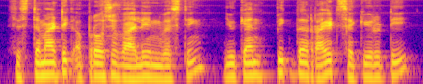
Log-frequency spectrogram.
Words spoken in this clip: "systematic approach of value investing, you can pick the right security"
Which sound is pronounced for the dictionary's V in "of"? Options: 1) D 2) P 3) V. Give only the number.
3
